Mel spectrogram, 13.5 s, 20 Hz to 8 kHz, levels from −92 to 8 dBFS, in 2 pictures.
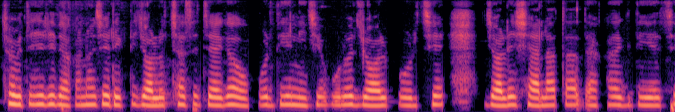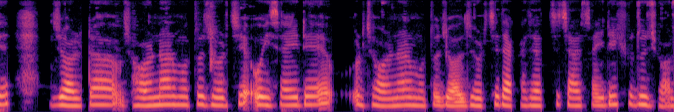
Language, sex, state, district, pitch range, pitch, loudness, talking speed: Bengali, female, West Bengal, Purulia, 205-225 Hz, 215 Hz, -18 LUFS, 165 wpm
